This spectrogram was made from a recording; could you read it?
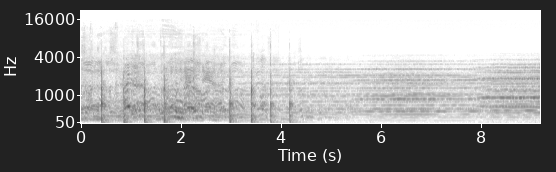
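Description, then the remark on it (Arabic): Two bursts of sharp knocking on a house door, about four raps each, ring out over a busy background of voices and tones, then give way to a steady, sustained musical drone. “حسنا، لأطلق الباب.”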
